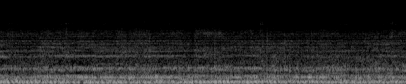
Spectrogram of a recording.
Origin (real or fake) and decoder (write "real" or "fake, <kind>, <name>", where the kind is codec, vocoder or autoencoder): fake, codec, SNAC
